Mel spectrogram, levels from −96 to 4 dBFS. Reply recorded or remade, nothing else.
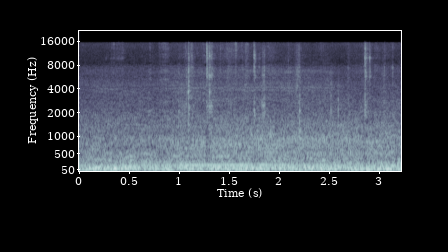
recorded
